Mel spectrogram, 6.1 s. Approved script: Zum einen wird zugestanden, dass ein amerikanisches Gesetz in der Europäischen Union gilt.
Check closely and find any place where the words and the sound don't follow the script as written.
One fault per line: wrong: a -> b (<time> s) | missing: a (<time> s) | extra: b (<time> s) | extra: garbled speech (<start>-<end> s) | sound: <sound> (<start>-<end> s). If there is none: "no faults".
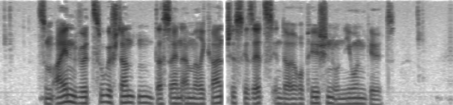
sound: dropout (3.0-3.1 s)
